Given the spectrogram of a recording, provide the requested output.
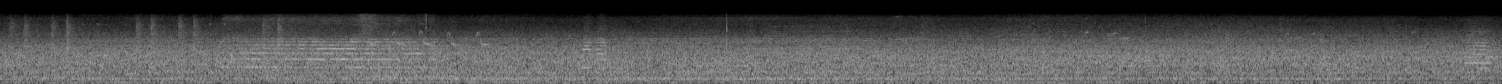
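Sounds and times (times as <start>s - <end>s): road traffic: 0.0s - 15.0s
train running: 0.0s - 15.0s
train horn: 2.2s - 4.5s, 5.8s - 6.2s, 14.6s - 15.0s.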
